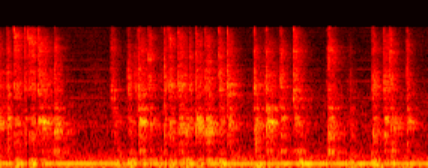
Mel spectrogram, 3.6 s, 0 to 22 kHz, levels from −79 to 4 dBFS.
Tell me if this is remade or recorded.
recorded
